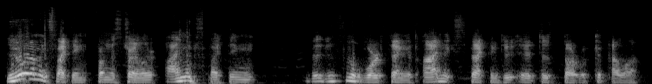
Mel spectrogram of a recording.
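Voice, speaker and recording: A man's voice: lowish voice, sing-song, a little fast, husky, rough recording. A man streaming in a casual, rambling chat, thinking aloud in fragments and often tagging his points with a questioning check. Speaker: streamer hosting a reaction stream.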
